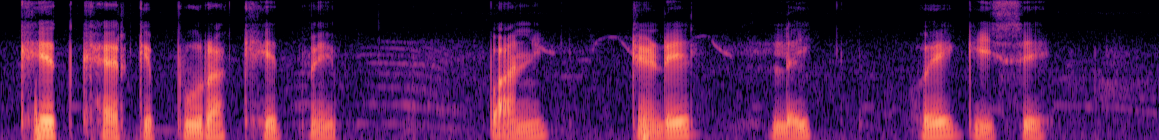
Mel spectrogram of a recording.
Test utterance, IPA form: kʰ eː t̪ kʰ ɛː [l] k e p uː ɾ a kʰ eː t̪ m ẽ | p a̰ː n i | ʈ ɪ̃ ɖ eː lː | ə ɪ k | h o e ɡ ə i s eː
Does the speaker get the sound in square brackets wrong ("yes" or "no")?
yes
